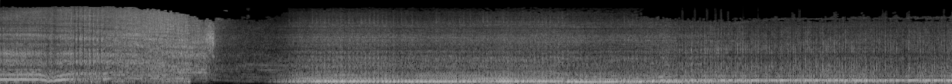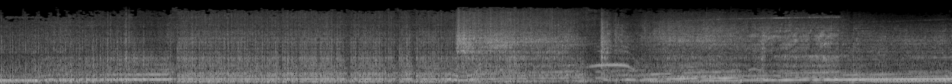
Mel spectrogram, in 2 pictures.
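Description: Turbocharged Honda Civic drag car engine held at steady high revs on the starting line, the pitch stepping up and down. About three quarters of the way in it launches and accelerates away, the pitch rising in sweeps broken by gear shifts.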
